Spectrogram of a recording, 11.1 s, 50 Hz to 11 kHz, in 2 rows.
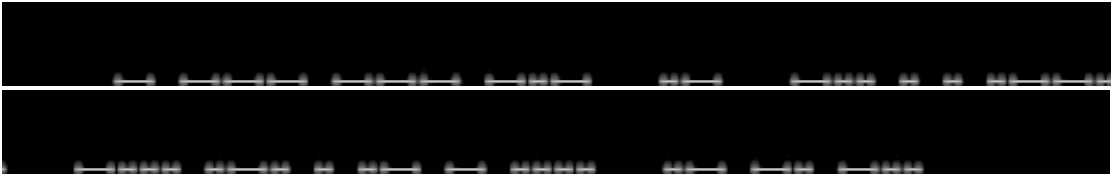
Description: Morse code, heard as a keyed tone, about 22 wpm, 700 Hz. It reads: TOOK A DEEP BREATH AND
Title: Sets of 5 Words Encore 22wpm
